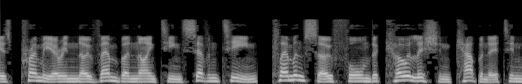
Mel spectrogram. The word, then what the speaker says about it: Clemenceau: Georges Benjamin Clemenceau, French pronunciation, Clemenceau, the 28th of September 1841 to the 24th of November 1929, was a French statesman, physician, and journalist.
